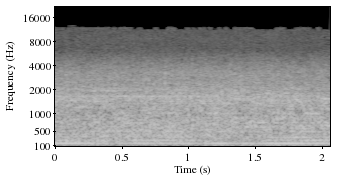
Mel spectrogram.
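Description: Passenger train running past the platform and away, a steady rolling noise with an even low hum under it.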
